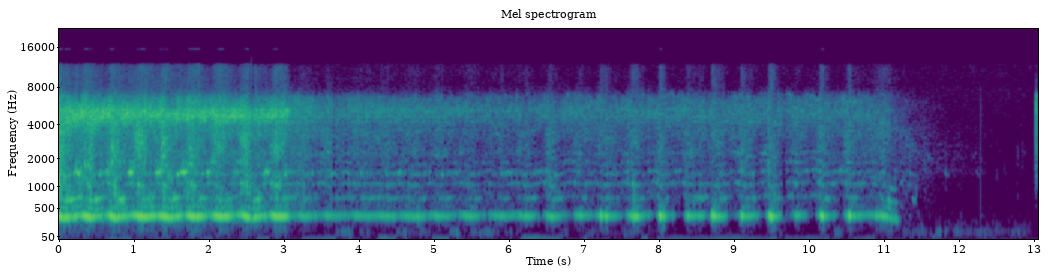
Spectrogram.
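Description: High-speed countertop blender running steadily, liquefying a pomegranate and date salad dressing, with a pulsing flutter over its motor hum. The higher rushing noise drops away about three seconds in, and the motor stops suddenly near the end.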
